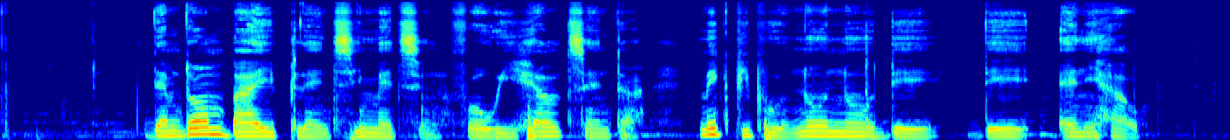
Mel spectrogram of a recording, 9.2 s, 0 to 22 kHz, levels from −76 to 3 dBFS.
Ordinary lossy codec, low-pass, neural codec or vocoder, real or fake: none; none; vocoder, 48 kHz, 128 mel bands, Vocos; fake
